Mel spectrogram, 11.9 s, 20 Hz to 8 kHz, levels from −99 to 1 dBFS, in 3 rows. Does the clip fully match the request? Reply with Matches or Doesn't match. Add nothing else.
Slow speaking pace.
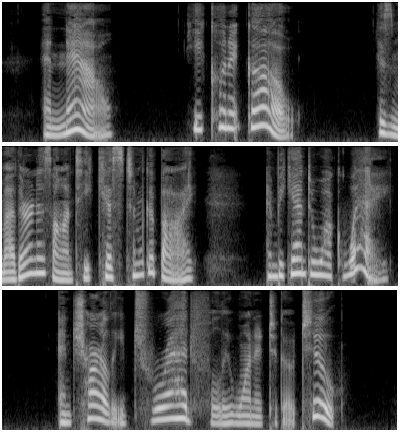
Matches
